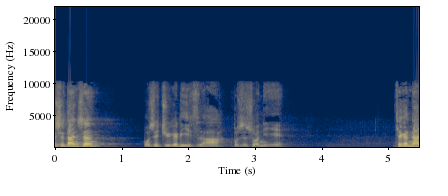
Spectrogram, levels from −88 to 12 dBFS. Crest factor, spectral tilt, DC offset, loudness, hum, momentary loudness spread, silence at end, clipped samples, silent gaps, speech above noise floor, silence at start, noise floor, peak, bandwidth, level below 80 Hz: 20 dB; -4.5 dB/octave; under 0.1%; -20 LUFS; none; 19 LU; 0 s; under 0.1%; none; 48 dB; 0 s; -67 dBFS; 0 dBFS; 10.5 kHz; -64 dBFS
